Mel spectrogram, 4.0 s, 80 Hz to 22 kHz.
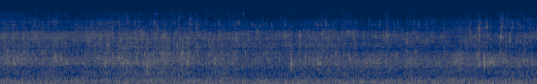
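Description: Gasoline pouring in a steady trickle from a gas can's spout into the fuel tank of a Generac GP6500 portable generator.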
